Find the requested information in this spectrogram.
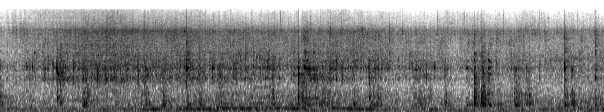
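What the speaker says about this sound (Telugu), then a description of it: "మన ఎండ్రాయిలు కూడా బాగా ఫ్రై అయిపోయినాయి చూడండి" Crabs sizzle steadily in a pan for an Andhra-style gongura crab curry, a continuous close frying hiss broken by occasional clicks and scrapes of stirring.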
